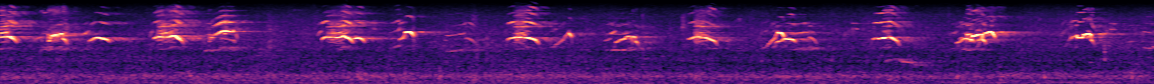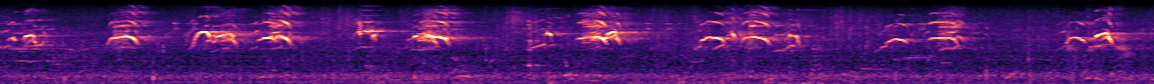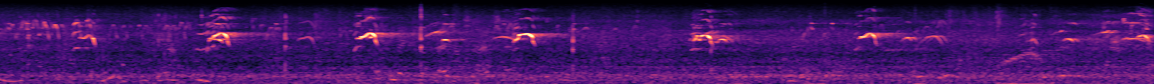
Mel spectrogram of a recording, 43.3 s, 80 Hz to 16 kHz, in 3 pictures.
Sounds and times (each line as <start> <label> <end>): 0.0 birds flying around and moving in the water 43.2
0.0 few people passing by 43.2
